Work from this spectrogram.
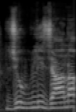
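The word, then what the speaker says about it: Ljubljana: जो होता है दोस्तों जुबली जाना होता है इसमें ल जो होता है वह साइलेंट होता है तो ध्यान से देख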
